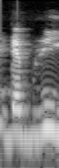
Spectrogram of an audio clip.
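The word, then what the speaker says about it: debris: with the डेबी अच्छा यह word है डेबी डी ई बी आर आई एस S silent है डेबी डब्री का मतलब होता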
